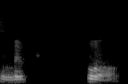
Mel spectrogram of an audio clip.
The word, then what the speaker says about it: Luc Houle: Um, so it's French, but it's actually just Luc Houle.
